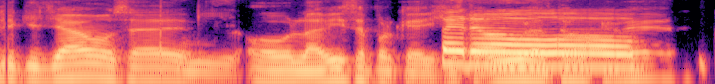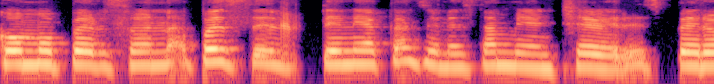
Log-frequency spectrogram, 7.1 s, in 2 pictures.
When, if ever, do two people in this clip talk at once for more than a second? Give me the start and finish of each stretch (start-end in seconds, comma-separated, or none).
2.2-3.4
